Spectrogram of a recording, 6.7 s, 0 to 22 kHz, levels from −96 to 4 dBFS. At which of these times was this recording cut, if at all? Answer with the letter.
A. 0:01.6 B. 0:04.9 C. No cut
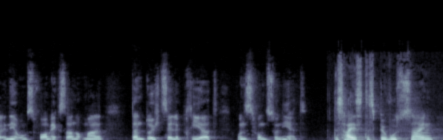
B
